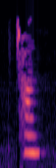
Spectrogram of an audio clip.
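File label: "搀" Mandarin Chinese; chinese flashcards; hsk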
